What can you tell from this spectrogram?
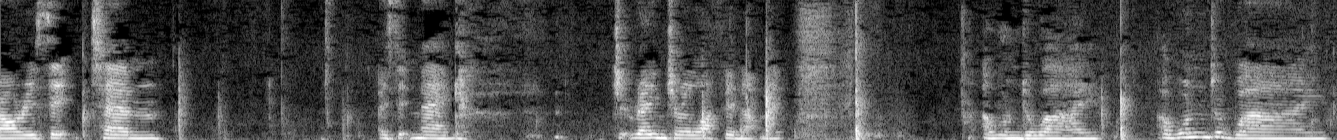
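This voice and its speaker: A woman hosting a casual craft live stream from her workroom, chatting in a bubbly, excitable way as she greets viewers and reads their comments. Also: mid-range voice, noisy background.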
